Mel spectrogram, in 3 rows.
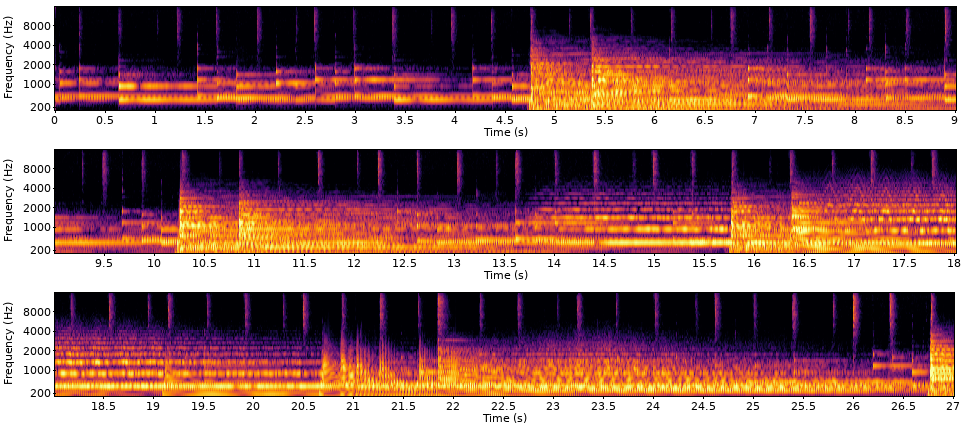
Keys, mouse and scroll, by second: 0.6 click, 1.0 e, 4.5 click, 4.7 scroll up 3, 5.0 shift+middle click, 5.4-6.3 scroll up 1, 6.3 e, 7.0 right click, 7.2 ctrl+z, 8.8 click, 9.8 3, 9.9 click, 10.6 click, 13.4 2, 14.5 click, 15.1 click, 16.7 click, 18.1 click, 20.6 middle click, 21.3 middle click, 22.2 click, 22.4 middle click, 22.9 click, 23.8 click, 24.1 middle click, 24.6 click, 25.5 click, 26.3 click, 26.5 middle click.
